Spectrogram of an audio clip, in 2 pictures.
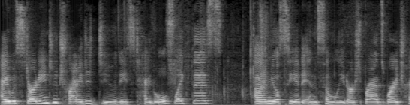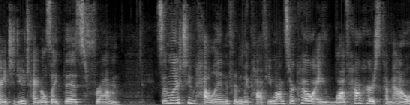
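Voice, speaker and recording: Speaking at a moderate pace, a woman has a fairly high, unremarkable speaking voice. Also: ordinary pitch variation. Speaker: planner and crafting YouTuber. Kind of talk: casual flip-through vlog. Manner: casual, lots of fillers like 'like' and 'um'.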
